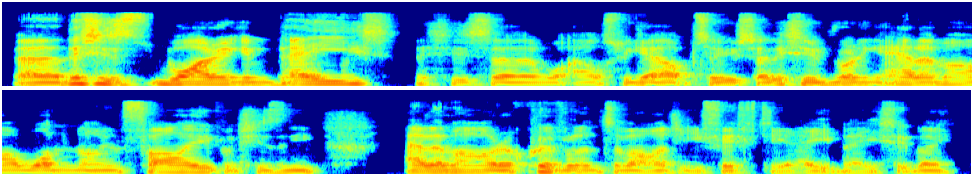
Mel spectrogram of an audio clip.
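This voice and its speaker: A man's voice: on the low side, level tone, normal speed. A young British man, a broadcast engineer, giving a chatty technical talk over slides, with many fillers and dry asides. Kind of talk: casual presentation over slides.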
